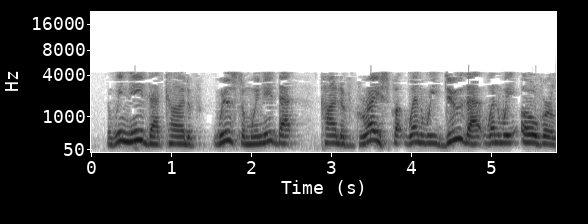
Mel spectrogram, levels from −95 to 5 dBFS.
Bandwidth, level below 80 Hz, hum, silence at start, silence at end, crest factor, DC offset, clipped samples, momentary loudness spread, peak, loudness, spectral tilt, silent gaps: 4.6 kHz; -62 dBFS; none; 0.2 s; 0 s; 12 dB; under 0.1%; under 0.1%; 7 LU; 0 dBFS; -13 LUFS; -11 dB/octave; none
